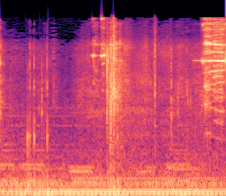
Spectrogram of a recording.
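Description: Metal clothes hangers sliding and clinking along a clothing rack while garments rustle, with a louder scrape about a second in, over background music and a steady low hum.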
